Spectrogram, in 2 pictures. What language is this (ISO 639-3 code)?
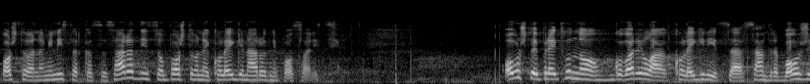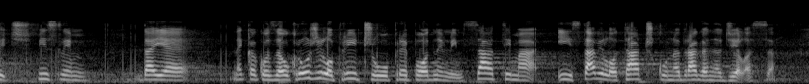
srp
